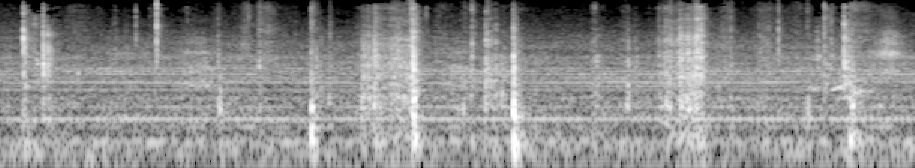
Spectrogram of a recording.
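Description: A cardboard shipping box being handled and slid on a desk: a few scattered scrapes, taps and rustles over a steady low hum.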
